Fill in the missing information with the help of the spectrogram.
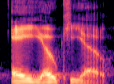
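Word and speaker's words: Aokeo: The company is called Aokio. That's spelled A-O-K-E-O.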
